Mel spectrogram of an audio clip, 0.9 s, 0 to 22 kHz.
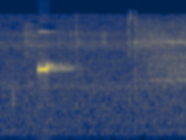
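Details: A single short high-pitched beep as a key is pressed on a Plum IV infusion pump while setting a rate of 100 cc per hour and pressing enter, in a demonstration; the keypad beep confirms the entry in a quiet room.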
